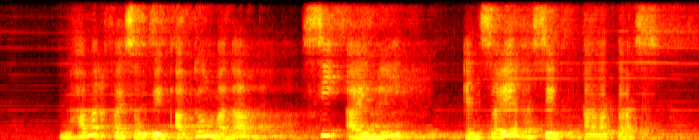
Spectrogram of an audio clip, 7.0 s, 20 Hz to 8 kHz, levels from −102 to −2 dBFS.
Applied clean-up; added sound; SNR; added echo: neural separator model SepFormer DNS4.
